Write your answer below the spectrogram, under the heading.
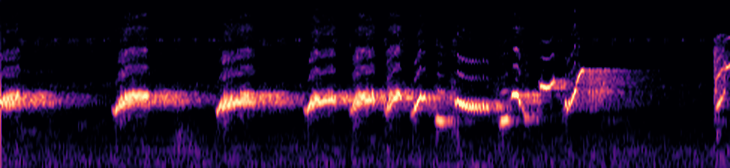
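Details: White-rumped shama song to tutor birds that stopped singing: loud clear whistles repeated in short bursts with pauses, each sliding slightly, then rising to higher notes before silence and a final sharp phrase.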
